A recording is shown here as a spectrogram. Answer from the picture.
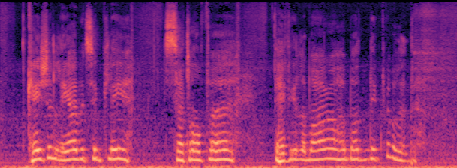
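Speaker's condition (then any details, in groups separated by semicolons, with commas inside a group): Motor neuron disease; wheelchair user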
